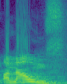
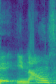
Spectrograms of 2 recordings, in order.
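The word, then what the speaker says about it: announce: Talking about the next, जो पांचवा word है, इसको हम पढ़ते हैं अनाउंस।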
